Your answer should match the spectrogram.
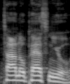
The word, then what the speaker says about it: Tanoh Kpassagnon: It's Tanoh Kpassagnon. That's how I say it. Passing you. But I try to say it fast so I don't mess up.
